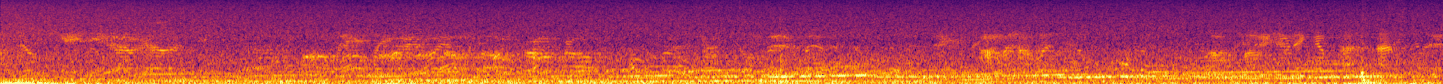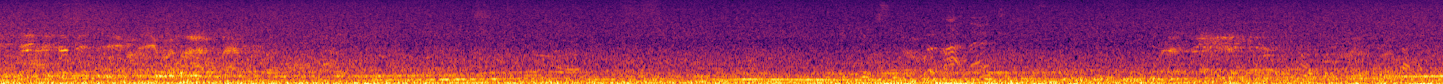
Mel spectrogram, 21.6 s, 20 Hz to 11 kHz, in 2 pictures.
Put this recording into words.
Gold Cup 2020 ... Classic Superbikes ... Memorial Out ... dpa 4060s to Zoom H5 ...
